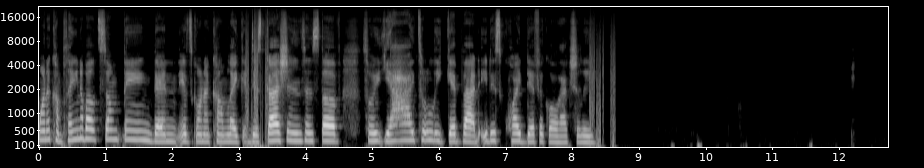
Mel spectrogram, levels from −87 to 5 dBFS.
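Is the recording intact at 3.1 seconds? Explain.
No. From 3.1 to 3.45 s the speech breaks into an irregular burst of crackle and scratching, with the signal sputtering in and out for about a third of a second. This is loose connector crackle: a worn or dirty contact somewhere in the cable path is shifting, so the connection rapidly makes and breaks, chopping the audio into fragments, while any DC present on the line turns each reconnection into a pop.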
